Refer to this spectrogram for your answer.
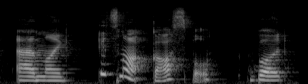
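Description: A woman speaks with an Irish accent on a very clean recording with a silent background. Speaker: tech comedy podcast co-host, programmer. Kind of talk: casual chat.

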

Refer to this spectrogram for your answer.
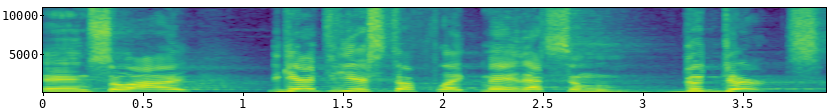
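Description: A man's high-pitched voice carries an animated tone and ordinary pitch variation. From New Jersey. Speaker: guest preacher. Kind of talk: sermon. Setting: church.

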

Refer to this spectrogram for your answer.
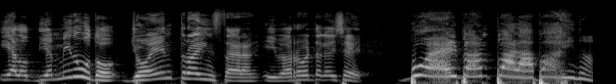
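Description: The voice has a Puerto Rican accent and an animated tone, with very wide pitch swings and big swings in loudness. The recording is very clean, with a silent background. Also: man, high pitch for a man, fairly slow pace. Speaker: podcast co-host, artist. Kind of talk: casual chat.

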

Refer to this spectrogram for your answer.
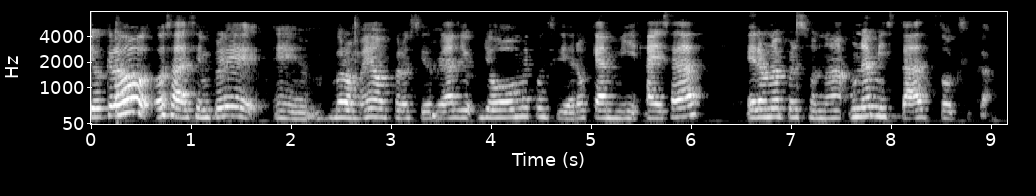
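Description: A woman with a fairly high voice talks at a fairly slow pace, her intonation fairly even. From Nogales, Arizona–Sonora border. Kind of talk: casual chat.

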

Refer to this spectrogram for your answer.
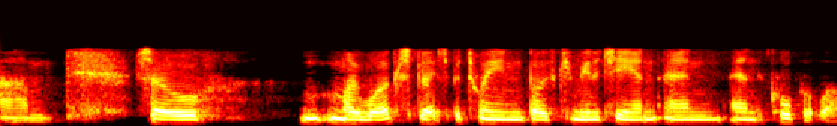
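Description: A man speaks with an English accent. He leaves long pauses, and they come often. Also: moderate pace. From England. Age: 40s. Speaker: lawyer turned speaker. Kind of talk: interview. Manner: hesitant, filler words.

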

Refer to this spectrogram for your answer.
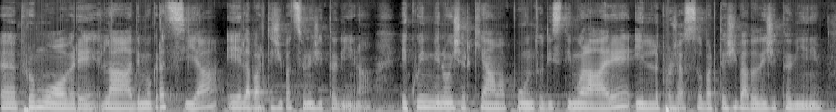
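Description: Her pitch is very deep and low, her tone dark and mellow. The woman talks at a fairly quick pace with fairly even intonation. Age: 20s. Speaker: communications manager at a nonprofit. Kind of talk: interview. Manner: hesitant.

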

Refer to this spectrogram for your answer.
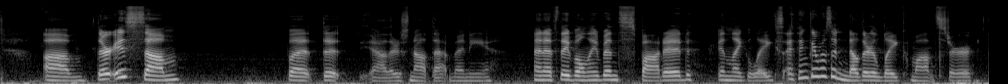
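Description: Speaking in a Minnesotan accent, a woman with a medium pitch and a bright, sharp tone moves at a moderate pace with ordinary pitch variation on a very clean recording with a silent background. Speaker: podcast host. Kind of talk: casual chat.

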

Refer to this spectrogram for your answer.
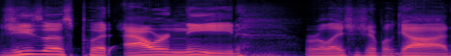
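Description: The speaker has a Southern US accent and lively intonation. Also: man. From Kentucky. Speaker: pastor. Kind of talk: casual chat.

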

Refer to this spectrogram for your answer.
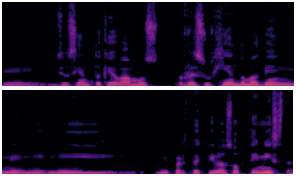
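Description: A man with a Costa Rican accent speaks at a medium pitch in a dark, mellow tone. His pace is very slow, with ordinary pitch variation and hardly any pauses. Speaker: singer-songwriter. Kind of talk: casual chat.

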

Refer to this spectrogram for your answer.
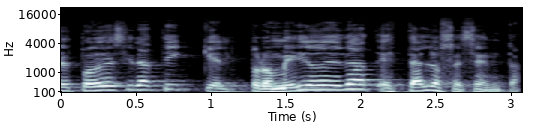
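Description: His pitch rises and falls very widely. This man keeps to a moderate pace. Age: 60s. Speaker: advocacy organization director. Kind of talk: panel discussion.

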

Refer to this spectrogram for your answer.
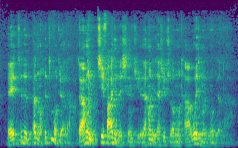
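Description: A man talks at a very fast pace with lively intonation. Audible room echo surrounds his voice. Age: young. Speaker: poet. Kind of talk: casual interview chat.

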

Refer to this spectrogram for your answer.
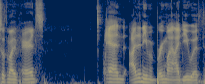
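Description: A man with an American accent speaks at a moderate pace in a medium pitch, his tone bright and sharp. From rural Wisconsin. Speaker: podcast co-host. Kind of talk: casual chat.

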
